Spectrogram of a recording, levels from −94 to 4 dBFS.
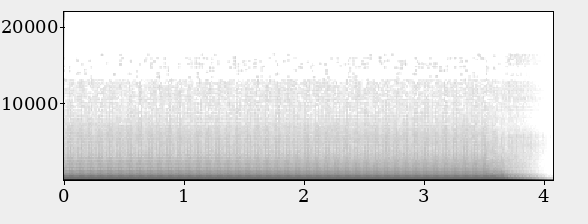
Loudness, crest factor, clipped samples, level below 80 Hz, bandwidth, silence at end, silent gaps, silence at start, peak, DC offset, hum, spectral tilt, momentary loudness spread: -12 LUFS; 2 dB; under 0.1%; -6 dBFS; 0.8 kHz; 0.05 s; none; 0 s; -4 dBFS; 0.4%; none; -11 dB/octave; 0 LU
